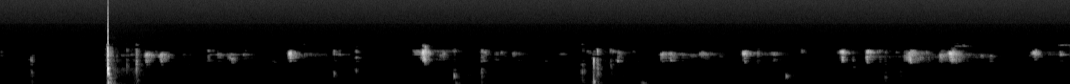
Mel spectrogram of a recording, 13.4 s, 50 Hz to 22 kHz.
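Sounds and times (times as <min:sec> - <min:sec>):
red-eyed tree frog Agalychnis callidryas chucks and clucks: 0:01.4 - 0:04.6, 0:05.2 - 0:06.6, 0:07.3 - 0:13.3.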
